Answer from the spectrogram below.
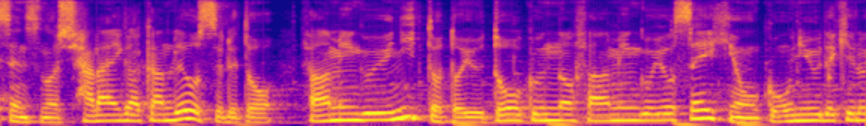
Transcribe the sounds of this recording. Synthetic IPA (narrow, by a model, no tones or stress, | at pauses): sẽ̞ñsɨno̞ɕaɾaiɡakãnɾe̞osɨɾɯ̟t̪o̞ | ɸaːmʲĩŋɡɯ̟jɯɲ̟it̪ːo̞t̪o̞jɯ̟ːt̪o̞ːkɯ̟̃nːo̞ɸaːmʲĩŋɡɯjo̞se̞ːçĩɰ̃o̞ko̞ːɲ̟ɨːd̪e̞kʲiɾɯ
